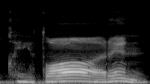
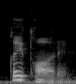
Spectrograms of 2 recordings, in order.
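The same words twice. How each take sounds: First: Slow, with the long vowel held; drawn-out teaching pronunciation; slow model word. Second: Quicker, lower repeat in one piece; low, joined-up pronunciation; natural model word. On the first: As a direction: draw the word out syllable by syllable. Teacher models word slowly, then naturally. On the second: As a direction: say the word compactly, dropping in pitch. Teacher repeats the word at natural speed. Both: Shown as a demonstration.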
